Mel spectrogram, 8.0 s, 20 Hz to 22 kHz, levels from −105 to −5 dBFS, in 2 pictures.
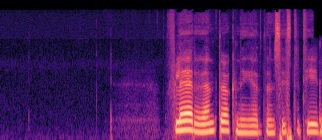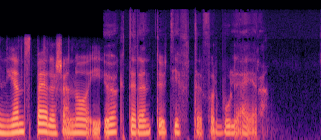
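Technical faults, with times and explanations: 3.93–5.37 s, call bitrate drop: after "den siste" the speech turns coarse and muffled, with content above 8 kHz gone, consistent with the encoder falling from about 32 to 13 kbps for roughly a second; full bandwidth returns by "økte renteutgifter".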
